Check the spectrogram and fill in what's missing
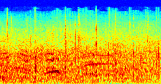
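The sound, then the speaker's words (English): Faint, scattered hand claps from a single person during a sermon, irregular and soft, over a steady hiss and low crowd murmur. “There's one person clapping here.”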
